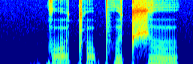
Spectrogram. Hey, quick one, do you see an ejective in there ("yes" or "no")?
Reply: yes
